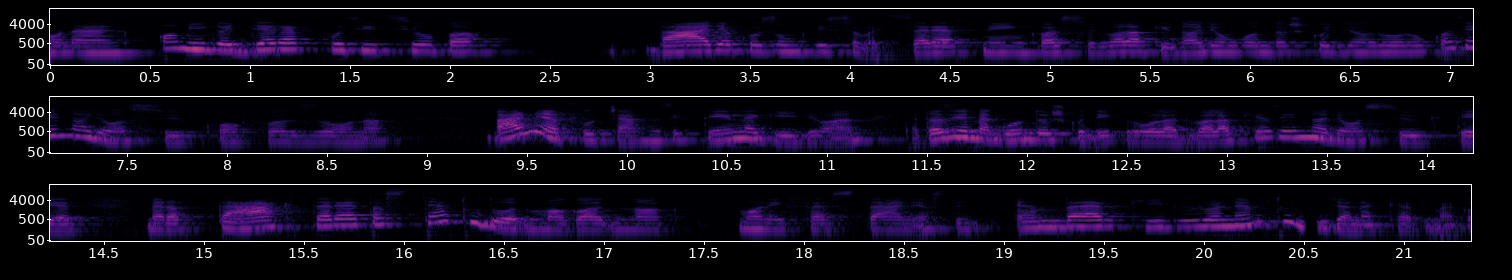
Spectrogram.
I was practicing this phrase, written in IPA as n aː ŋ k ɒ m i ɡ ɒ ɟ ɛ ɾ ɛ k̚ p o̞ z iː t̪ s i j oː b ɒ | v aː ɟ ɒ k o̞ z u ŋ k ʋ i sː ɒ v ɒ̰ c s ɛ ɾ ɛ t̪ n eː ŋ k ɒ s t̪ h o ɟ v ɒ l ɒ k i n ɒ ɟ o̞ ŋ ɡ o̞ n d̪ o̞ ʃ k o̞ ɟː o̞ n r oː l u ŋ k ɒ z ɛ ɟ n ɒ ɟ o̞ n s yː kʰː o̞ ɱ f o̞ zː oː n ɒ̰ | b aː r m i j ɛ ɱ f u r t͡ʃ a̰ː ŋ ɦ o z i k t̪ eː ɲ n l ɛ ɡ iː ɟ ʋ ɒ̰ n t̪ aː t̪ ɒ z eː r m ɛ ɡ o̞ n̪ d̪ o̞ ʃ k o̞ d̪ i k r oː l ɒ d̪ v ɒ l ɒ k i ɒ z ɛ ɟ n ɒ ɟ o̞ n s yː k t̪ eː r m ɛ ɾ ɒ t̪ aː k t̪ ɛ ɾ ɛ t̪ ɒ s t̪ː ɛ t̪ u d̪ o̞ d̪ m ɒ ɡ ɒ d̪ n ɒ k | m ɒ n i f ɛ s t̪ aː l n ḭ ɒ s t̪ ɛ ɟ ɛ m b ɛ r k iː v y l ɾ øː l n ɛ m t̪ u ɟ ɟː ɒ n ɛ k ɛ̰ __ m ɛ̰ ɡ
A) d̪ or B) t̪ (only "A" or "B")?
A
